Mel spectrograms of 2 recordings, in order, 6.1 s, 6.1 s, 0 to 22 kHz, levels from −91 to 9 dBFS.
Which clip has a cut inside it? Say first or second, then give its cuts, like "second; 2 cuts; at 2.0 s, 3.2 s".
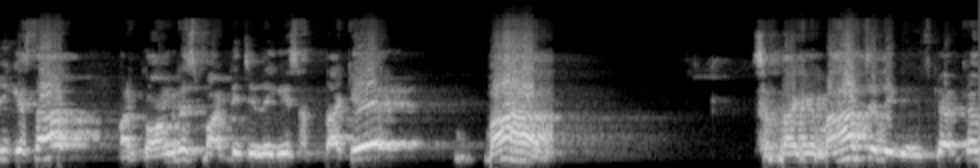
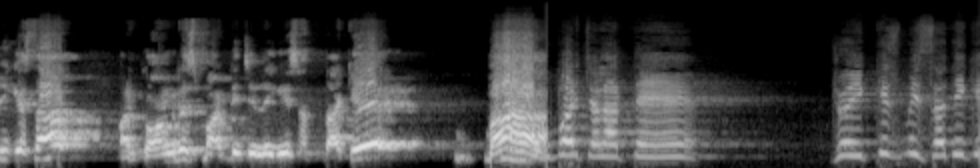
second; 1 cut; at 3.4 s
